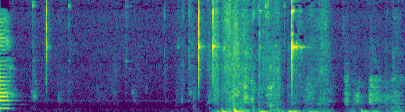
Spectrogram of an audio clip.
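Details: Siberian husky puppy and an older Siberian husky getting to know each other, playing or fighting; after two seconds of near silence comes a loud, low, rumbling growl with panting that lasts to the end, after a woman speaks.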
